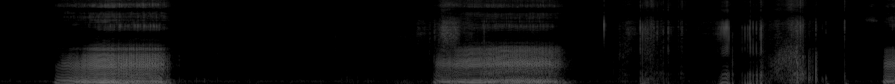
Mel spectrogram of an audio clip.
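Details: Snoring dog giving two drawn-out raspy breaths roughly four seconds apart, followed by several short soft rustles and clicks near the end.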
